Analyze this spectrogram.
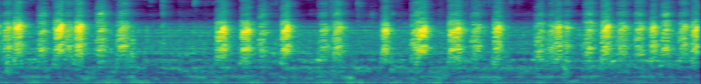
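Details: Sooty-headed bulbul making noisy night-time chatter: scratchy, buzzy notes in uneven clusters, some bright and sharp, with brief gaps between groups and a faint low hum beneath.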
